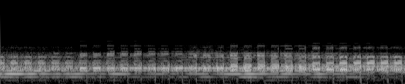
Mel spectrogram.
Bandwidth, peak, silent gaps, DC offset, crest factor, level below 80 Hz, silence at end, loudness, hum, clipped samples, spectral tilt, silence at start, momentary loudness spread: 3 kHz; -10 dBFS; none; under 0.1%; 14 dB; -70 dBFS; 0 s; -25 LUFS; none; under 0.1%; -8 dB/octave; 0 s; 4 LU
